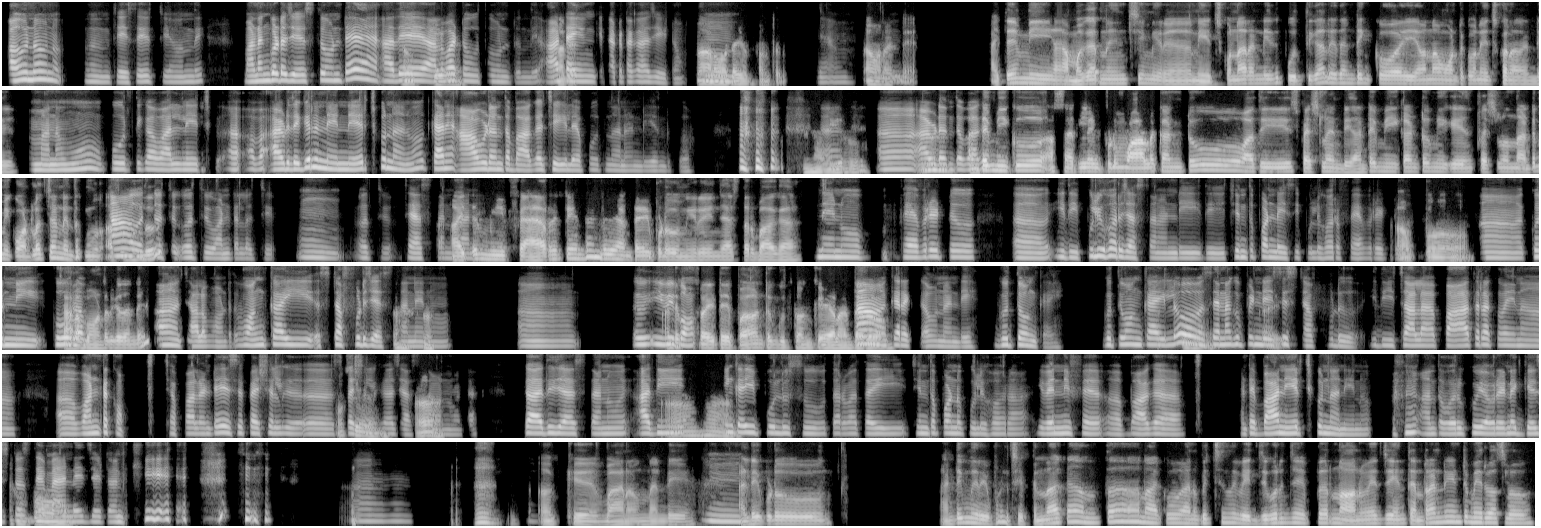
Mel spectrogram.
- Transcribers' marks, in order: tapping; other background noise; chuckle; in English: "ఫేవరేట్"; in English: "స్టఫ్డ్"; in English: "ఫ్రై"; in English: "కరెక్ట్"; lip smack; in English: "స్పెషల్"; in English: "స్పెషల్‌గ"; lip smack; giggle; in English: "గెస్ట్"; in English: "మేనేజ్"; chuckle; in English: "వెజ్"; in English: "నాన్‌వెజ్"
- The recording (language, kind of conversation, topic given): Telugu, podcast, మీ ఇంట్లో ప్రతిసారి తప్పనిసరిగా వండే ప్రత్యేక వంటకం ఏది?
